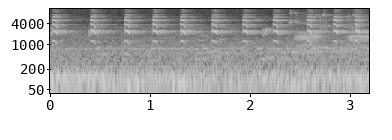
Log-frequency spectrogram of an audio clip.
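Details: A female red-wattled lapwing gives shrill, sharp alarm notes, about three a second, from a distance as a warning to her newly hatched chick at the ground nest with predators possibly near, over a low rumble.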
